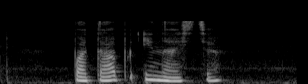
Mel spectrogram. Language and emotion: Russian, neutral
